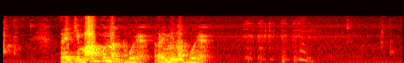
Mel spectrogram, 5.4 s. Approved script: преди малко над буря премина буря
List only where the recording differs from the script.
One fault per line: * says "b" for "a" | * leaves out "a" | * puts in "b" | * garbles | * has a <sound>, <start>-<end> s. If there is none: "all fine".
* has a throat clearing, 3.2-4.3 s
